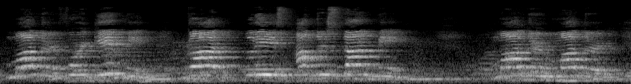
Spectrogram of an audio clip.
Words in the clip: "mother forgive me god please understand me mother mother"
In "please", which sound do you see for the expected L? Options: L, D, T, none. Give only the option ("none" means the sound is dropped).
L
